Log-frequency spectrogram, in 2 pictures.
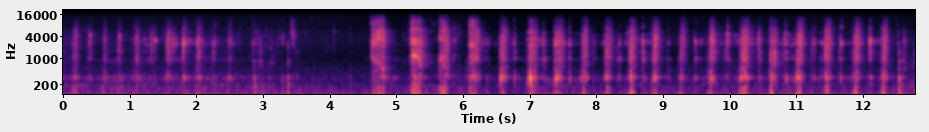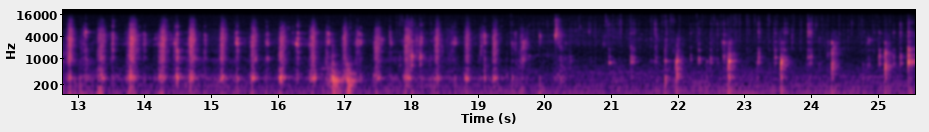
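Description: Close-miked mouth sounds of a person chewing food: a steady run of small wet clicks, several a second. Near the end she drinks cola from a glass.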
